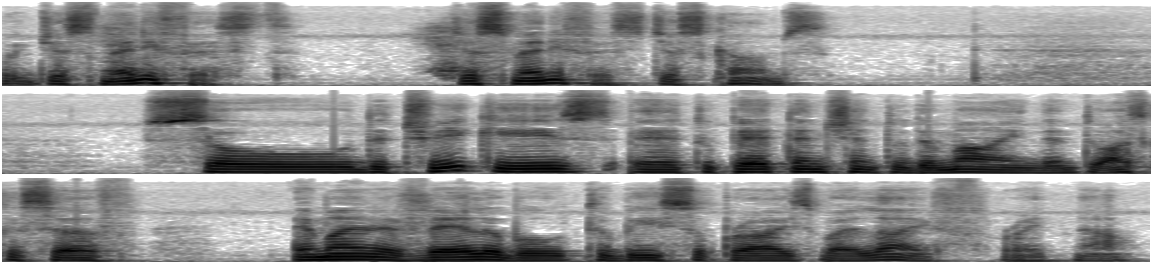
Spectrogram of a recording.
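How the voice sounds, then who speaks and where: A man who is not a native English speaker guides an unscripted meditation talk, reflective and halting, with long pauses. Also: fairly low pitch, mellow. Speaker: meditation teacher.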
